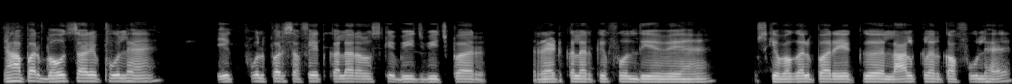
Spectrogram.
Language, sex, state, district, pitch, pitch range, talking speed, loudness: Hindi, male, Jharkhand, Sahebganj, 135 Hz, 130-145 Hz, 190 wpm, -19 LUFS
